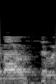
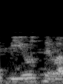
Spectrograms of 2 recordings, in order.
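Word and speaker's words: Biot–Savart: इसको देखो कैसे कैसे वैसे देखने में क्या लग रहा है बायो सेव ऐसा लग रहा है ठीक है ना ये सब यूरोपियन नेम्स है प्रोनाउंसिएशन उनका अलग होता है इसको कैसे प्रोनाउंस करते हैं बीओ सेवा ठीक है क्या कहते हैं बीओ सेवा ओके बीओ सेवा लॉ ठीक है ना प्रोनंसिएशन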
